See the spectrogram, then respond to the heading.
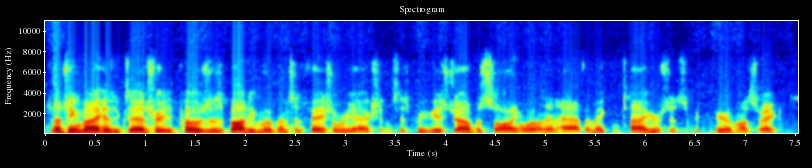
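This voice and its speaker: Man, podcast co-host, mid-pitched, dry wry delivery of review notes, slightly muffled sound. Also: brisk, hardly any pauses, a little mellow. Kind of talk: casual review chat.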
